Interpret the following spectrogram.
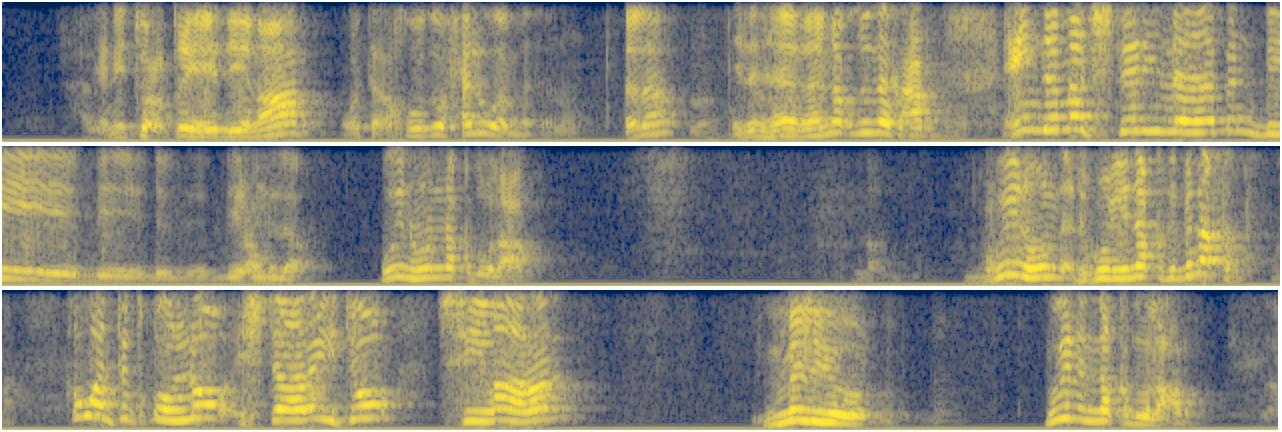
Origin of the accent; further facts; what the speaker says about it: Algeria; بلادي الجزائر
